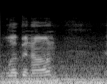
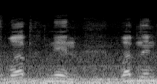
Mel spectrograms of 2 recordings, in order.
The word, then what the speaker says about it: Lebanon: Outsiders call it Lebanon, but us locals, it's two syllables. It's Lebanon, PA.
